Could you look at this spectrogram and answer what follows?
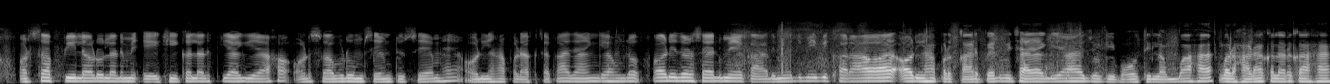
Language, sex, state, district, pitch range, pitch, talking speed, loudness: Hindi, male, Bihar, Saharsa, 130-150 Hz, 140 Hz, 250 wpm, -18 LUFS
